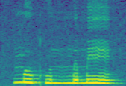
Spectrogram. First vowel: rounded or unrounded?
rounded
